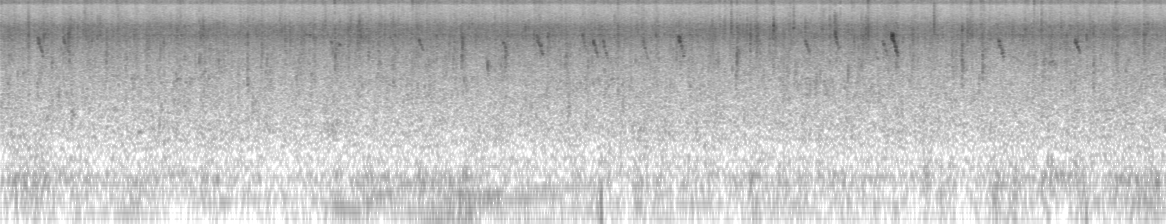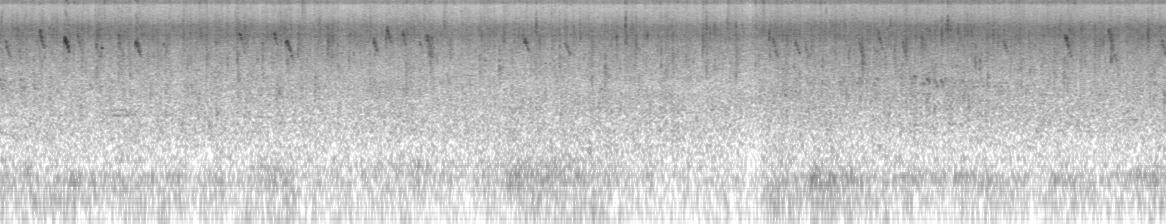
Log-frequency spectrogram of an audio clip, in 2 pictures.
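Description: Steady rain falling, with many separate drops ticking and a few louder single drops.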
